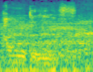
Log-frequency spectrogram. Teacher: you do want to stress on the first syllable the hey syllable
